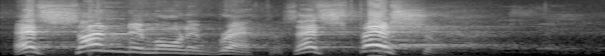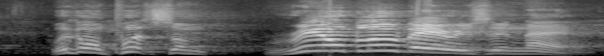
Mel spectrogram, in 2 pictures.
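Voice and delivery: loud, driving sermon build to the congregation; preaching at full force. Acted. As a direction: preach it out loud, pushing the church to get ready.

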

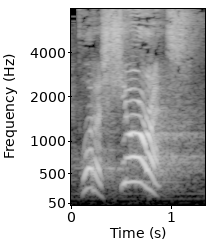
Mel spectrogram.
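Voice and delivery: high, loud, slow cry; rising preacher's shout; preaching shout. Real, not acted. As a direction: hold and ring out assurance. Preaching climax.

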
